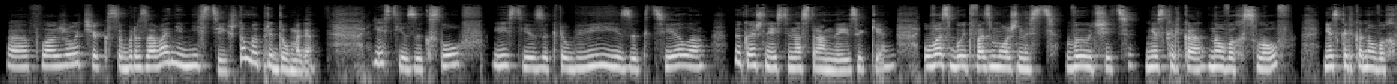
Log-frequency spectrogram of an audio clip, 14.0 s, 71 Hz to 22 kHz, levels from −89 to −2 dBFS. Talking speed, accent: 135 wpm, native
